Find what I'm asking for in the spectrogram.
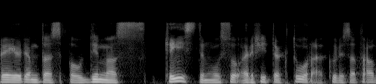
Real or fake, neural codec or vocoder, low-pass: fake; codec, 16 kHz, 1 kbps, FreqCodec, larger model; 7.2 kHz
